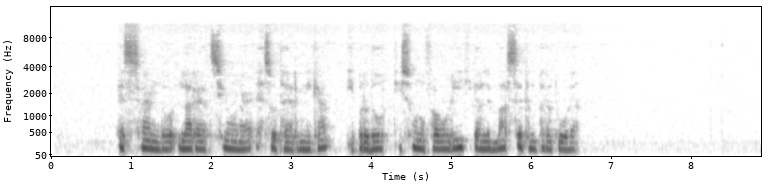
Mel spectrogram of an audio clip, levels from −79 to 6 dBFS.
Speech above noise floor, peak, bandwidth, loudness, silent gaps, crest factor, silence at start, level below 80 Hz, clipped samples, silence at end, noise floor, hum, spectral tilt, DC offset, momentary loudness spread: 34 dB; -14 dBFS; 11.5 kHz; -30 LUFS; none; 16 dB; 0.85 s; -66 dBFS; under 0.1%; 2.3 s; -64 dBFS; none; -6 dB/octave; under 0.1%; 6 LU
